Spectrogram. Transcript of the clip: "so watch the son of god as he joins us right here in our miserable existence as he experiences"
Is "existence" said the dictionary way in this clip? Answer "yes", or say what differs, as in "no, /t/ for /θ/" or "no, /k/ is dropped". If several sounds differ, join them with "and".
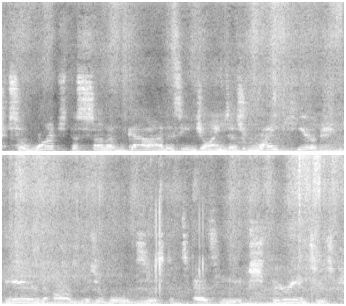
yes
